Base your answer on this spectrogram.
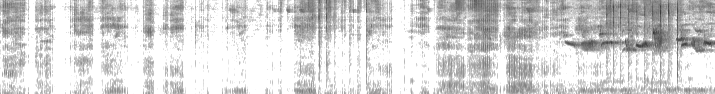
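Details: Summer purring from Mjaullo, a familiar cat seen again after a year: low rhythmic rumbles come in regular breaths, then thicken into a continuous purr while small birds chirp and trill in the background.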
